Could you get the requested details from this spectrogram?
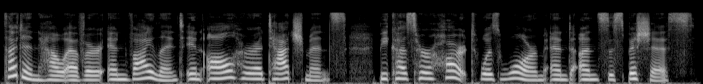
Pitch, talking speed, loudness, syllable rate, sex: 235 Hz, 130 wpm, -16 LUFS, 4.0 syllables/s, female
